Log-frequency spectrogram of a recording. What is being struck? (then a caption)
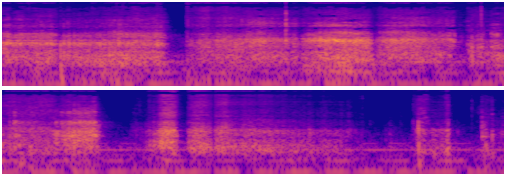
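Corrugated cardboard box. Fingernails scratch along the top edge of a hollow, medium brown corrugated cardboard box with a white label, and then the box is tilted up in the hands. The sound is a steady, dry, raspy scraping centered in the midrange, broken by brief pauses. It ends in quieter rubs and a few light taps as the box is handled.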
